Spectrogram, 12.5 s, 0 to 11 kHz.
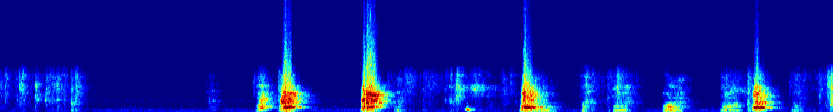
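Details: Dobermann puppy, scared of a swiffer sweeper mop, barking at it indoors: loud sharp barks in bursts near 4, 5.5, 8 and 11 seconds, with softer yips and whimpery barks between them and a quiet start.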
